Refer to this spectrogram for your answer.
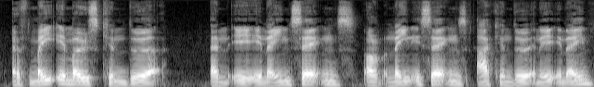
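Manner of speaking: normal talking voice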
